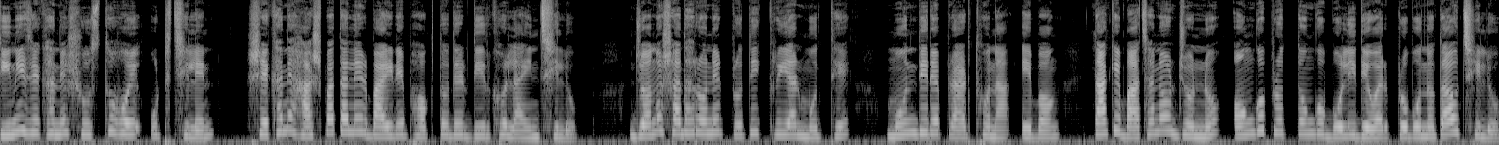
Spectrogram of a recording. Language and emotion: Bengali, neutral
